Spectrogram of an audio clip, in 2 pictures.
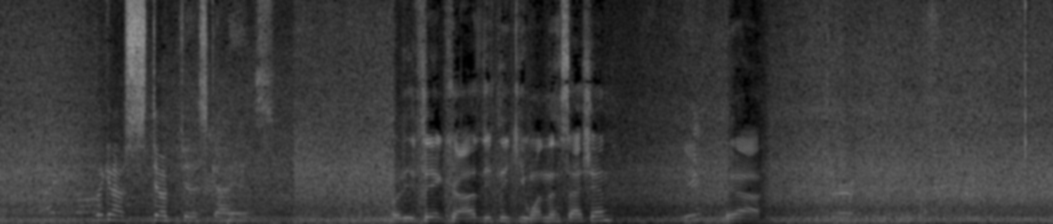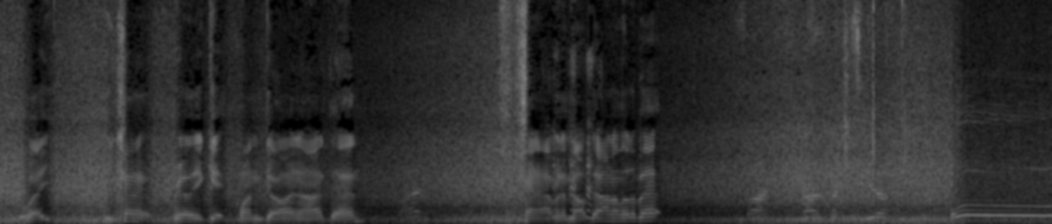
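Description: A young man talks and laughs close by, outdoors.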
